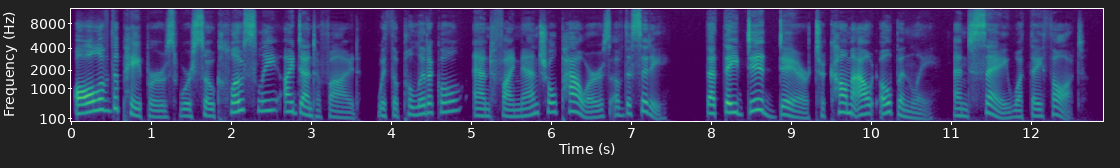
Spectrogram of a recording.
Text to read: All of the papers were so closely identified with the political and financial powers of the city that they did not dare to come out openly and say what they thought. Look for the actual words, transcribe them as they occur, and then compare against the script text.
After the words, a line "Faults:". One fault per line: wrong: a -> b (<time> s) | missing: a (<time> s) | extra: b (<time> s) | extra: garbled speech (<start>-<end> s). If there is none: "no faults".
All of the papers were so closely identified with the political and financial powers of the city that they did dare to come out openly and say what they thought.
Faults:
missing: not (8.9 s)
